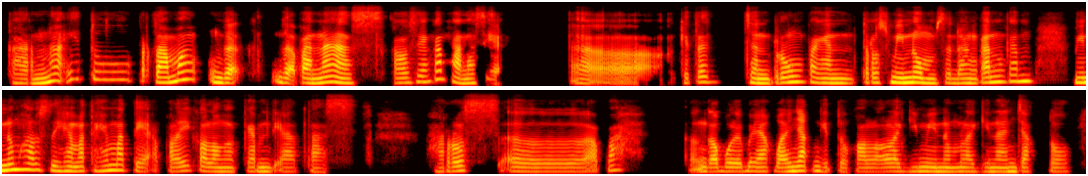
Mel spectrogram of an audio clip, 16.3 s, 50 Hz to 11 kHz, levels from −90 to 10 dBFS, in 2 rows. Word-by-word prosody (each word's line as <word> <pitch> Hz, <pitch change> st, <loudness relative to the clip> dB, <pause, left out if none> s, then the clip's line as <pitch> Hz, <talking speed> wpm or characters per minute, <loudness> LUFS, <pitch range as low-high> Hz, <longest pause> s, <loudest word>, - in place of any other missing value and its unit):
Karena 175 Hz, +4 st, +2 dB
itu, 305 Hz, -1 st, -8 dB
pertama 235 Hz, +11 st, +5 dB
nggak 190 Hz, -3 st, +3 dB, 0.3 s
nggak 185 Hz, -, +3 dB
panas, 185 Hz, 0 st, +7 dB, 0.2 s
kalau 185 Hz, +1 st, -1 dB
siang 225 Hz, +3 st, -2 dB
kan 325 Hz, +6 st, +1 dB
panas 175 Hz, 0 st, +2 dB
ya, -, -, -2 dB, 0.6 s
eee, -, -, 0 dB, 0.3 s
kita 210 Hz, -, -3 dB, 0.3 s
cenderung 195 Hz, +5 st, +2 dB
pengen 180 Hz, -4 st, +2 dB, 0.2 s
terus 190 Hz, +2 st, -2 dB
minum, 190 Hz, -2 st, +6 dB
sedangkan 175 Hz, +3 st, +2 dB
kan 240 Hz, 0 st, +2 dB, 0.4 s
minum 210 Hz, +4 st, +5 dB
harus 225 Hz, -2 st, +1 dB
dihemat-hemat 180 Hz, +3 st, 0 dB
ya, 160 Hz, -, -3 dB
apalagi 165 Hz, +4 st, -3 dB
kalau 165 Hz, -3 st, -1 dB
nge-camp 160 Hz, +1 st, -4 dB
di 155 Hz, -, -7 dB
atas. 145 Hz, -2 st, -10 dB, 0.7 s
Harus, 175 Hz, +4 st, -4 dB
eee, 155 Hz, -1 st, -4 dB
apa, -, -, -5 dB, 0.6 s
enggak 160 Hz, 0 st, 0 dB
boleh 165 Hz, -1 st, 0 dB
banyak-banyak 165 Hz, +1 st, +1 dB
gitu, 160 Hz, -, -10 dB
kalo 155 Hz, 0 st, -2 dB
lagi 160 Hz, 0 st, -5 dB
minum 160 Hz, -1 st, -1 dB
lagi 155 Hz, 0 st, -5 dB
nanjak 155 Hz, +1 st, -2 dB
tuh. 155 Hz, -1 st, -7 dB
175 Hz, 150 wpm, -23 LUFS, 160-200 Hz, 0.7 s, panas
